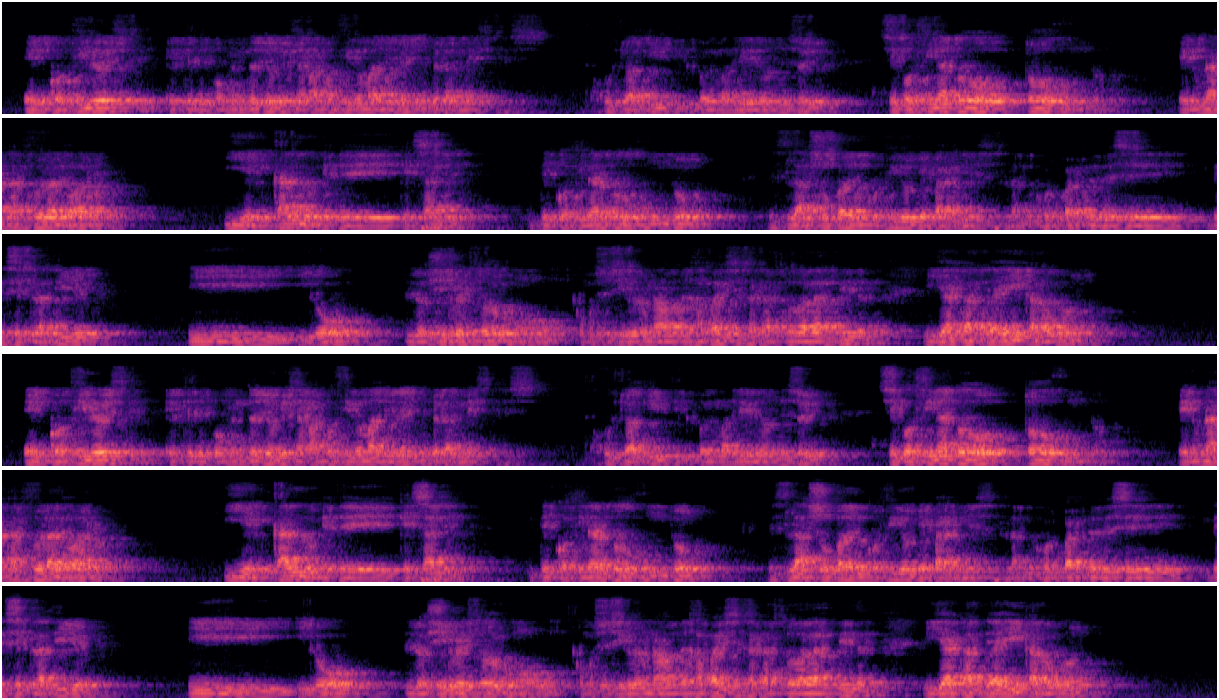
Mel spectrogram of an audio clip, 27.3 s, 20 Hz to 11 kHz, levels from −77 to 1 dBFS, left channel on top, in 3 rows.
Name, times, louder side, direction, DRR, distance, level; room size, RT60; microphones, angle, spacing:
voice 1, 0.2-4.0 4.4-6.1 6.6-8.3 8.8-9.9 10.8-12.5 13.1-14.3 14.9-18.9 19.6-20.9 21.3-26.3, right 1 dB, 85° right, -2 dB, 7.2 m, -27 dB
28.0 x 12.5 x 8.0 m, 0.88 s
head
